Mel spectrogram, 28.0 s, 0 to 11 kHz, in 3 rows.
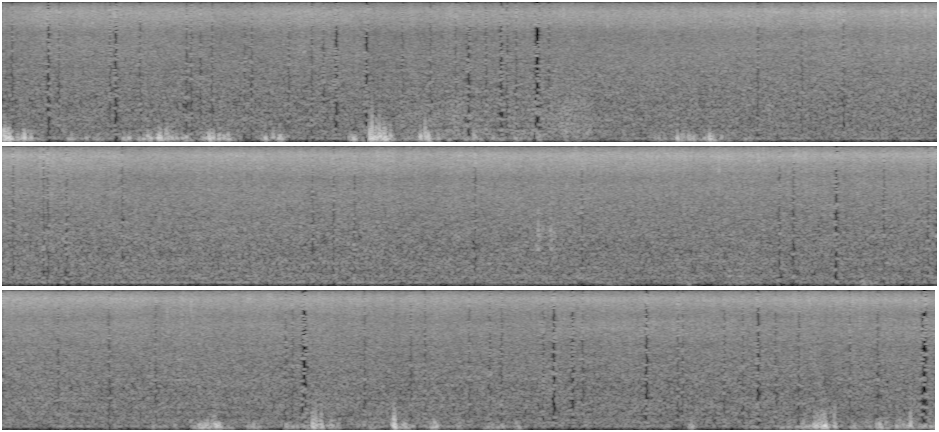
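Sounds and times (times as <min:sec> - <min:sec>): heavy rain on pavement and cars: 0:00.0 - 0:28.0
low rumbles: 0:03.5 - 0:07.5.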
